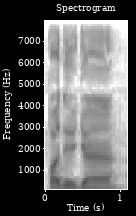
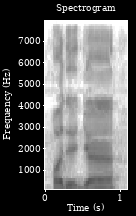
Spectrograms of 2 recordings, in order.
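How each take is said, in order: Both takes have the same delivery.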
